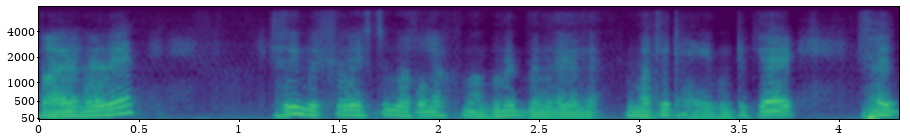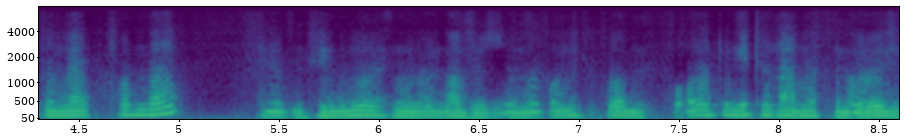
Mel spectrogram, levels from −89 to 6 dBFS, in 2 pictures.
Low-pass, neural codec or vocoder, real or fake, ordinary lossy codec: 7.2 kHz; codec, 16 kHz, 0.5 kbps, FreqCodec, smaller model; fake; MP3, 48 kbps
